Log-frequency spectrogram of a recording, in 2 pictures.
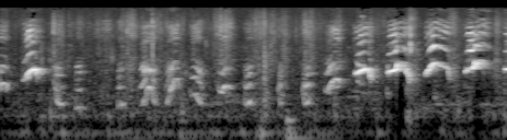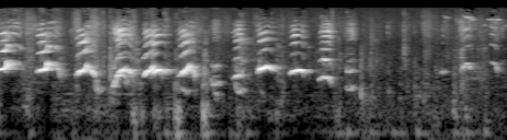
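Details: Three-week-old puppies squabbling over their mother's milk as she approaches to nurse: a dense run of high, rising-falling whines and squeaks, several pups overlapping, repeated almost three times a second, with faint low rumbling beneath.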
